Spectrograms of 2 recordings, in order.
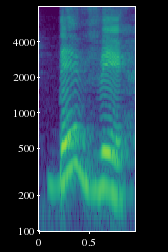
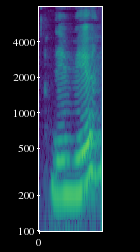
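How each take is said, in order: First: Dever sounded out, weight on final "ver"; syllable by syllable. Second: Said in the usual way. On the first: Shown as a demonstration. Teacher testing where the tonic falls, Dever with strong final syllable. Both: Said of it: "Você vai pronunciar aí devagarzinho".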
